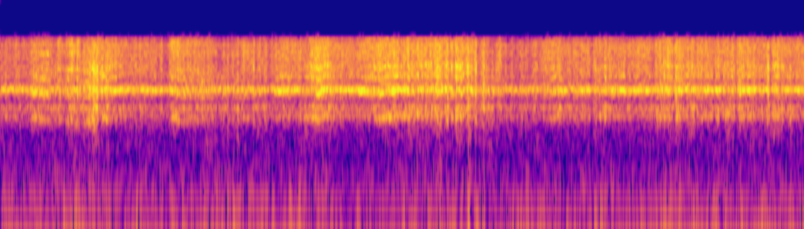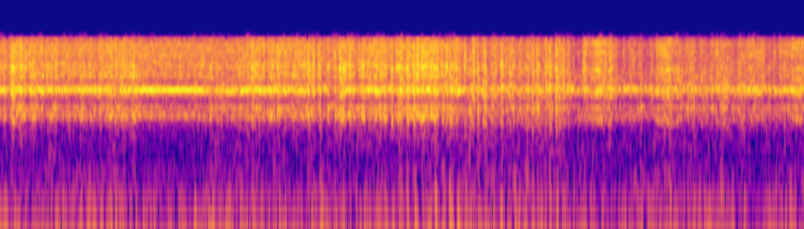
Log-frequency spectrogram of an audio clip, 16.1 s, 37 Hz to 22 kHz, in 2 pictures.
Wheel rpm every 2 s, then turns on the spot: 230, 230, 230, 230, 230, 230, 220, 220.
none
